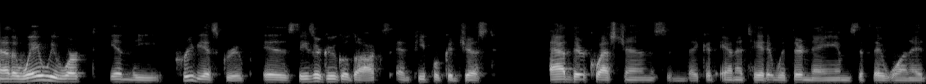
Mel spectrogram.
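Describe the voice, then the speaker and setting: Here a man talks at a moderate pace with ordinary pitch variation. The background is quiet. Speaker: health data standards specialist; presenter. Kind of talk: work meeting presentation. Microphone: video call.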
